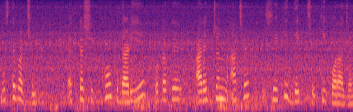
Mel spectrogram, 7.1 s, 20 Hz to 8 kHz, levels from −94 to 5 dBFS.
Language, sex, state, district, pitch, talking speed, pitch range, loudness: Bengali, female, Odisha, Malkangiri, 245 Hz, 125 wpm, 215-265 Hz, -19 LUFS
